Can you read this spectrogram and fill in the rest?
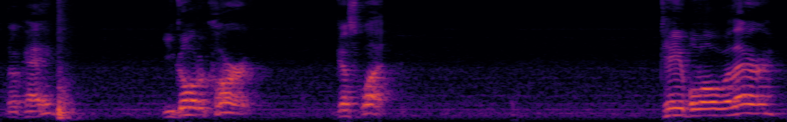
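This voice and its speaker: A middle-aged man with a fairly high-pitched voice holds forth in a blunt, emphatic rant. He hammers home his points and keeps asking "okay?" and "guess what?" to drive them in. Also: lively intonation, slow. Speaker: vlogger. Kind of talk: ranting monologue.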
